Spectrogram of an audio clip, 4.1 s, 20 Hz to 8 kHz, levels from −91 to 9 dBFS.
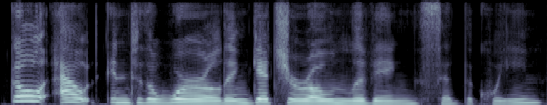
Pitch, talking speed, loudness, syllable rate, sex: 230 Hz, 190 wpm, -17 LUFS, 4.0 syllables/s, female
